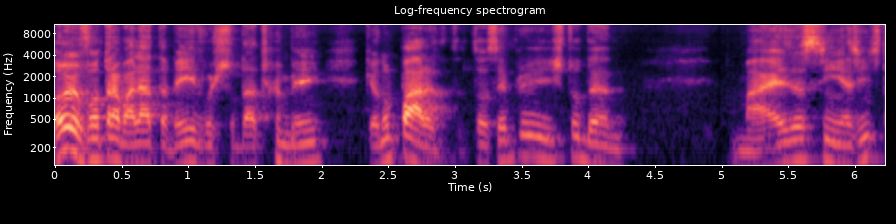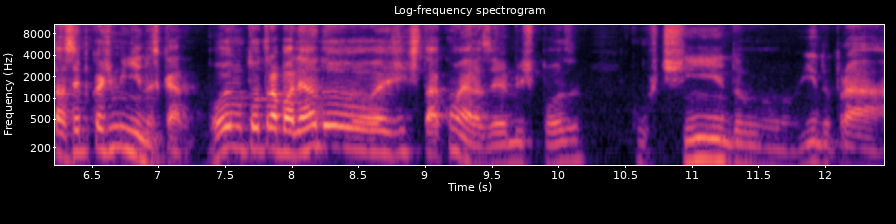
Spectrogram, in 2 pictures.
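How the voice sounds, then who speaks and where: Very wide pitch swings at a fairly quick pace. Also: man. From Brazil, Manaus (Amazonas); Amazonas, Brazil. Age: 30s. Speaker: sports betting tipster; podcast guest. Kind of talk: casual interview. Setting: video call. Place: home room.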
